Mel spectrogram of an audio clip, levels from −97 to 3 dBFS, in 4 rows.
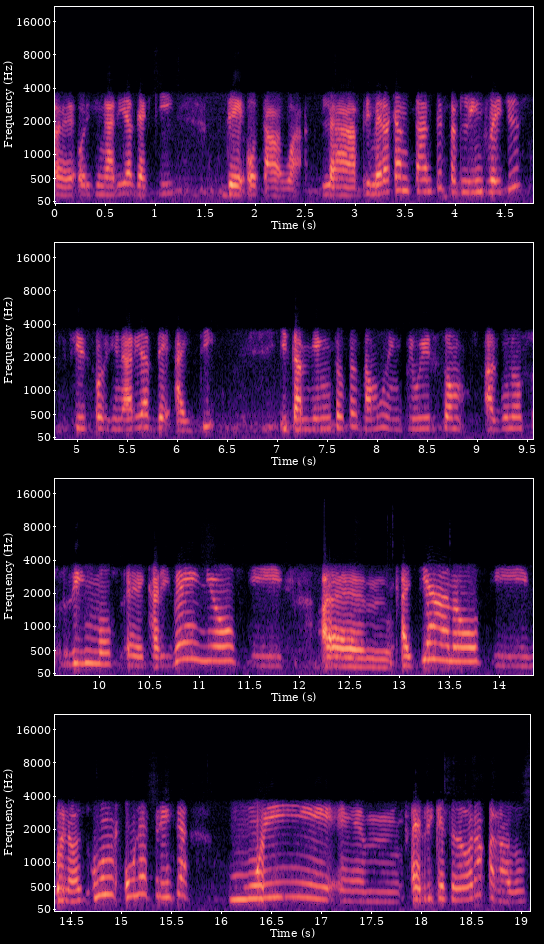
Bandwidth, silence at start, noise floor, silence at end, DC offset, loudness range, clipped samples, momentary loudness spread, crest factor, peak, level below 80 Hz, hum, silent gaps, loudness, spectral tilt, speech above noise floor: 3.8 kHz; 0 s; -51 dBFS; 0.05 s; under 0.1%; 6 LU; under 0.1%; 14 LU; 22 dB; -4 dBFS; -70 dBFS; none; none; -26 LUFS; -7.5 dB/octave; 25 dB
